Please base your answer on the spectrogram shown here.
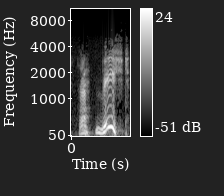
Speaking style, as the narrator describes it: he gasped

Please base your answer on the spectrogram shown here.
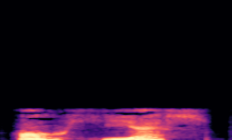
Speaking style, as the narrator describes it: breathed Anagramma

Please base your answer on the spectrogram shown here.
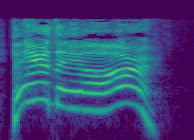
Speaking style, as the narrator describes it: voice bellowed

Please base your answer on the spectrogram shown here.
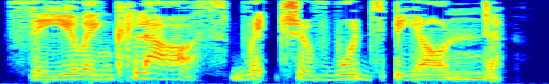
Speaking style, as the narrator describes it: the hag croaked

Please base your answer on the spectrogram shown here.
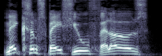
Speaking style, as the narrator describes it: the Arch-Chancellor bellowed

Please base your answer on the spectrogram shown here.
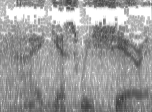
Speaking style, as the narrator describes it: Han said in a rankled tone

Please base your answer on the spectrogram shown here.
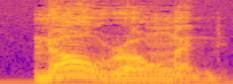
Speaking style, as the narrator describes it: she cried, her own horrified voice

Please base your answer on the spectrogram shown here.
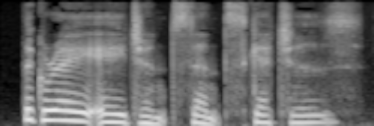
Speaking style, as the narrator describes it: she said blandly

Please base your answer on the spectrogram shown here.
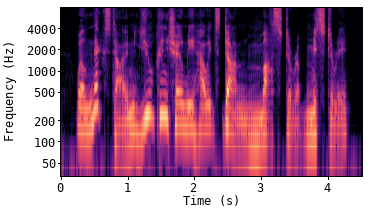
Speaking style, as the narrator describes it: she snapped

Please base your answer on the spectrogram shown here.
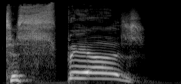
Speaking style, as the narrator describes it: a man bellowed from a balcony

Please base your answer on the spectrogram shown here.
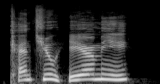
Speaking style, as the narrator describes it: she said loudly

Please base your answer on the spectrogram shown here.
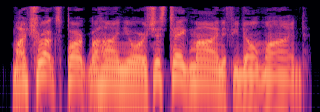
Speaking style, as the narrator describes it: yells

